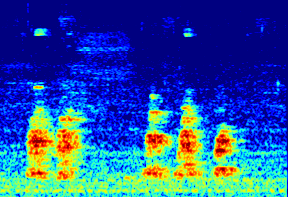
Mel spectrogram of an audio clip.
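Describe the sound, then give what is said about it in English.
Faint barking from a mixed-breed dog, part Labrador, part pit bull, part German Shepherd: a few short, muffled barks in two small bursts against a quiet background. “You can hear my dog in the background, of course. She just chooses now to start barking.”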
